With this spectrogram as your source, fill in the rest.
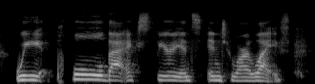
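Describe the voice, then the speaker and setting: At a moderate pace and medium pitch, a woman speaks in an energetic tone against a quiet background. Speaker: energy healer and intuitive coach. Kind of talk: online coaching lesson.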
